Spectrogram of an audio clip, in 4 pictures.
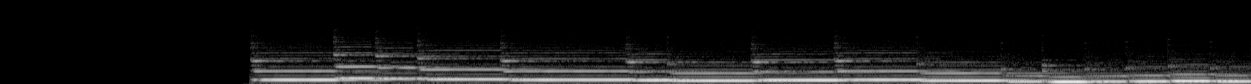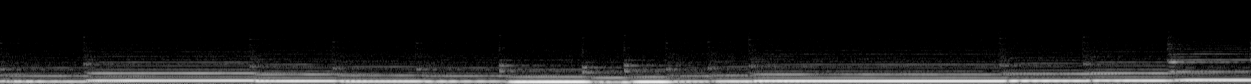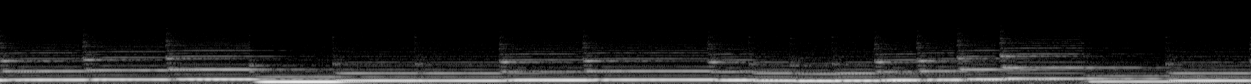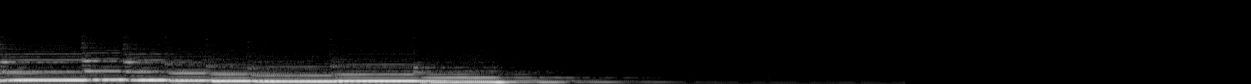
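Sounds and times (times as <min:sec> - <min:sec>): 
instrumental music: 0:02.5 - 0:45.8.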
